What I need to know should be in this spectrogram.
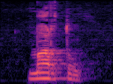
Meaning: dative singular of март (mart)
- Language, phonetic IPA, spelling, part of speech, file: Russian, [ˈmartʊ], марту, noun, LL-Q7737 (rus)-марту.wav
